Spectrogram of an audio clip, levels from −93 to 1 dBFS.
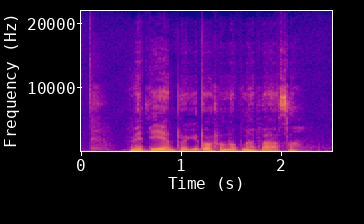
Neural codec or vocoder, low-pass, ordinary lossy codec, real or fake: codec, 44.1 kHz, 7.8 kbps, Pupu-Codec; none; none; fake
